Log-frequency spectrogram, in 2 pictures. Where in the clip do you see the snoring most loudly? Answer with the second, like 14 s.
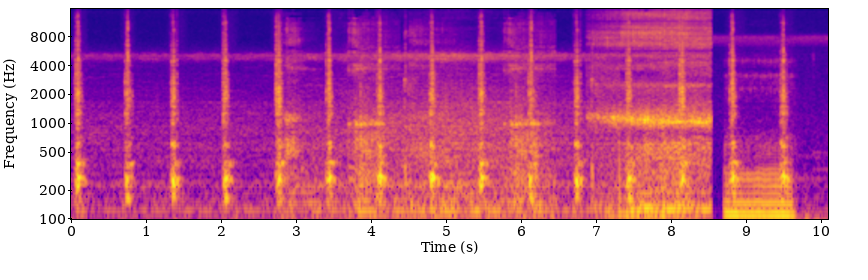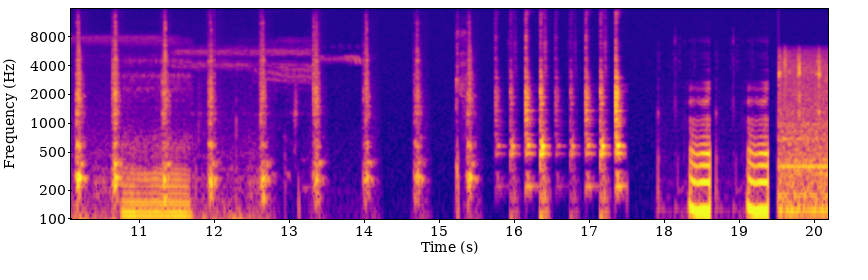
8 s.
